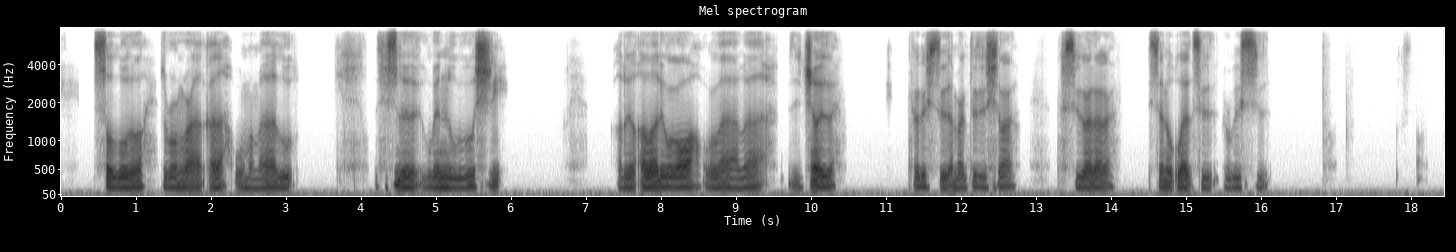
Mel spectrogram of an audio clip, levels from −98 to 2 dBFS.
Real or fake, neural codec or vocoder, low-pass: fake; autoencoder, 22.05 kHz, a latent of 192 numbers a frame, VITS, trained on many speakers; 7.2 kHz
